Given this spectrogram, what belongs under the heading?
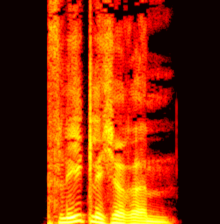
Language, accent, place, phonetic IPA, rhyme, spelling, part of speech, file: German, Germany, Berlin, [ˈp͡fleːklɪçəʁəm], -eːklɪçəʁəm, pfleglicherem, adjective, De-pfleglicherem.ogg
- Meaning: strong dative masculine/neuter singular comparative degree of pfleglich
